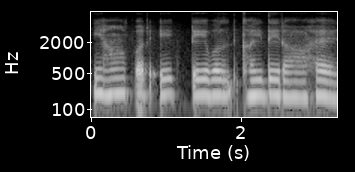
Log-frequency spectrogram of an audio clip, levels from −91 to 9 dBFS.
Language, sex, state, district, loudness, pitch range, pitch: Hindi, female, Jharkhand, Deoghar, -18 LUFS, 185-195 Hz, 190 Hz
